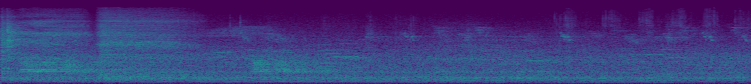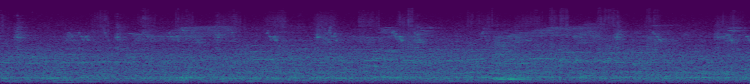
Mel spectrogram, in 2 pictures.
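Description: Focus shavette razor blade scraping through lathered stubble on a second pass: a run of short, faint, crackly strokes through the latter part, after a brief louder rush of noise in the first two seconds.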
